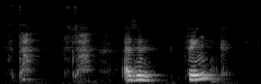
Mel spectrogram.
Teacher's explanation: The place is, your tongue is between your teeth. It is, the manner of articulation is a fricative, and is an unvoiced sound.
